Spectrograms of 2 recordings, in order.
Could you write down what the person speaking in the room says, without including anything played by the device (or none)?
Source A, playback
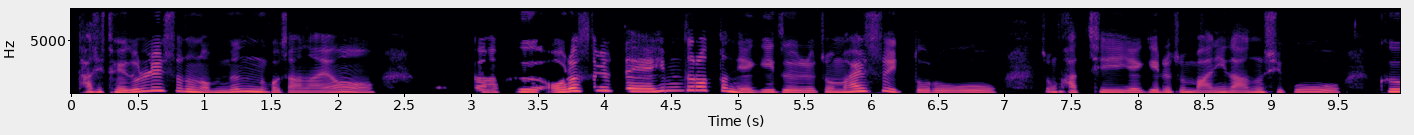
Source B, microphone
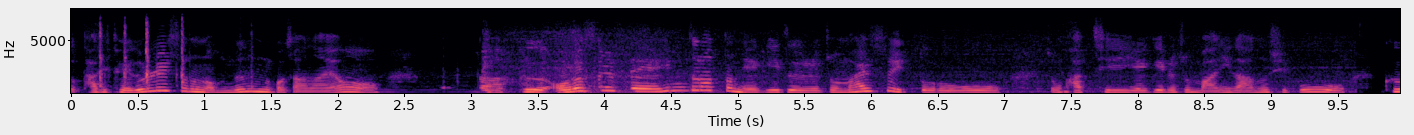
none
